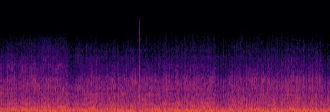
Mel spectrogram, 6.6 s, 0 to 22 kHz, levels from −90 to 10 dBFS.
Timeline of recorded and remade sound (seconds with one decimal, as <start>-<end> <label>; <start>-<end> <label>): 0.0-0.7 recorded; 0.7-3.1 remade; 3.1-4.7 recorded; 4.7-5.4 remade; 5.4-6.6 recorded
